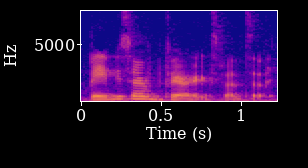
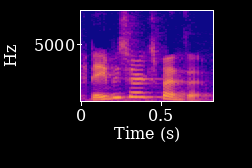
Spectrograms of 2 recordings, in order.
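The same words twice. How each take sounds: First: Said in the usual way. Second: Exclaimed. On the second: Real, not acted. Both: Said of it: "Just know that".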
